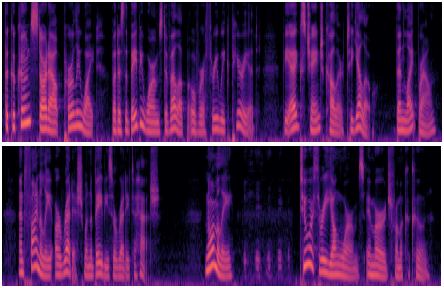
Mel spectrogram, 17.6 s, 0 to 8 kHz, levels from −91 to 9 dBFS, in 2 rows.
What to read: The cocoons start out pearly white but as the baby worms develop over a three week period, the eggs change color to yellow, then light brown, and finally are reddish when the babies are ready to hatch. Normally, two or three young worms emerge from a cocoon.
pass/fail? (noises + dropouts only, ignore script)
fail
